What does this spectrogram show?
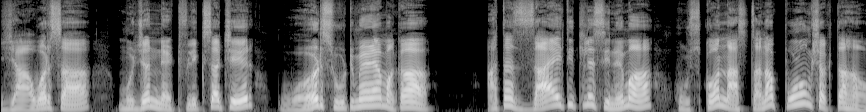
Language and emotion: Goan Konkani, happy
